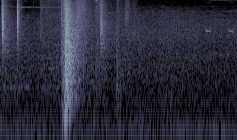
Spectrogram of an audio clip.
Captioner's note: bag thumping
